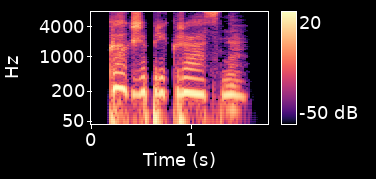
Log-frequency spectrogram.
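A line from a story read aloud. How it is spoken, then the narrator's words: Admiring breathless exhale. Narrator (Russian): выдохнула я восхищенно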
